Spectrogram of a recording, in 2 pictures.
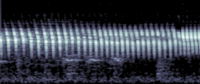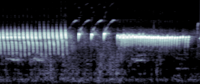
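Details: Long rolling canary song for bird tutoring and provoking: a rapid, dense trill lasting over three seconds, brief chirping sweeps, then a sustained bright buzzy tone.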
